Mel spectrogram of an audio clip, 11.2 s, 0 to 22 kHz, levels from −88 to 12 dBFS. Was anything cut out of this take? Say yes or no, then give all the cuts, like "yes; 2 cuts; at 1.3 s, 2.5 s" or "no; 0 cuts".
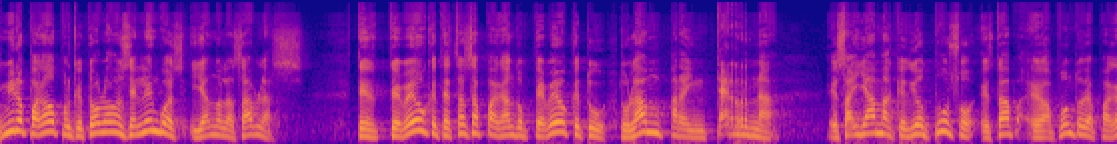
yes; 1 cut; at 6.1 s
